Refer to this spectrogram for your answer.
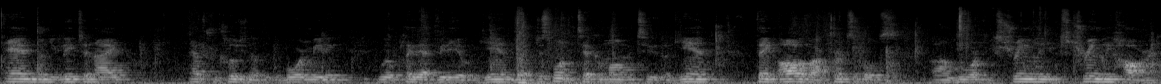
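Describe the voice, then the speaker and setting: A medium-pitched man's fairly quick, monotone, flat speech, with audible room echo and noticeable background noise. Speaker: school district administrator. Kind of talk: board meeting report.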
